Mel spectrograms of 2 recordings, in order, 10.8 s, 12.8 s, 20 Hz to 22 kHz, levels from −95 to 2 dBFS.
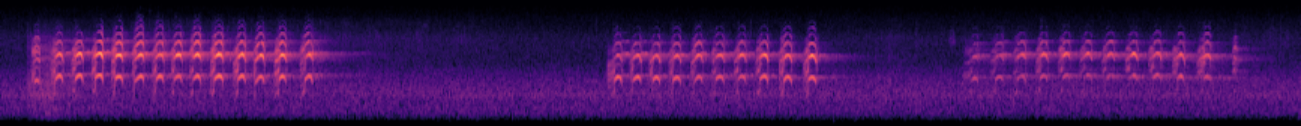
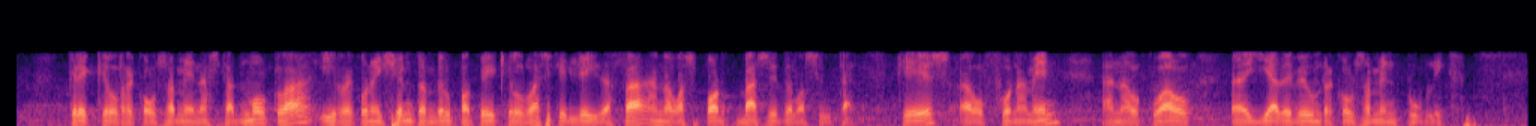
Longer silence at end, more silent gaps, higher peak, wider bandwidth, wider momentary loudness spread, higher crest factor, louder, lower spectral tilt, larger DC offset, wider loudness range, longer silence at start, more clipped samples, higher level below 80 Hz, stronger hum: first, 0.55 s vs 0.1 s; neither; second, -10 dBFS vs -6 dBFS; first, 17.5 kHz vs 4 kHz; first, 19 LU vs 12 LU; about the same, 22 dB vs 18 dB; about the same, -26 LUFS vs -25 LUFS; second, 8 dB/octave vs -11 dB/octave; neither; first, 12 LU vs 2 LU; about the same, 0.25 s vs 0.25 s; neither; second, under -90 dBFS vs -42 dBFS; neither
